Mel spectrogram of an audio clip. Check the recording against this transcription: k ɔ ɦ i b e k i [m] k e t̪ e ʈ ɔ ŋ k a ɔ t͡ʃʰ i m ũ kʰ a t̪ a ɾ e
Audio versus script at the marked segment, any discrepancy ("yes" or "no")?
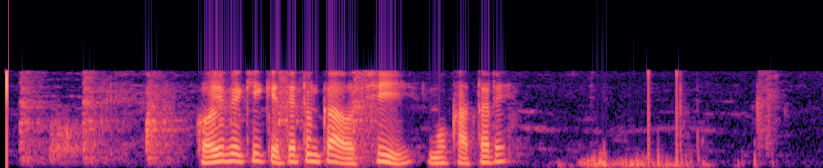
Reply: yes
